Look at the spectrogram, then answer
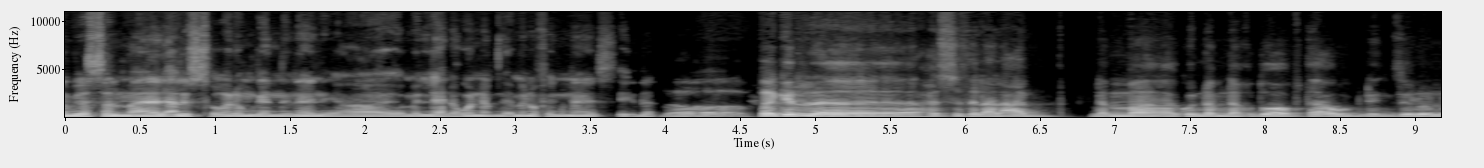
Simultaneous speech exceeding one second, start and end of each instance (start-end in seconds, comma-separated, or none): none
